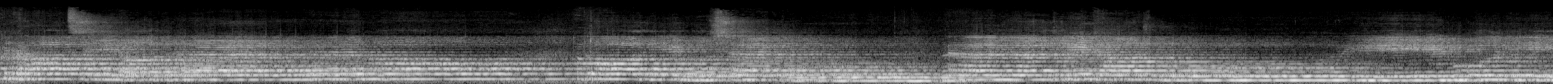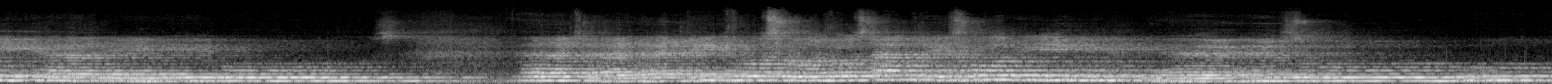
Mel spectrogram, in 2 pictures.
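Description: Gregorian chant sung by voices in Latin: long, sustained notes that step slowly up and down in pitch, with one short break in the phrase about two-thirds of the way through.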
